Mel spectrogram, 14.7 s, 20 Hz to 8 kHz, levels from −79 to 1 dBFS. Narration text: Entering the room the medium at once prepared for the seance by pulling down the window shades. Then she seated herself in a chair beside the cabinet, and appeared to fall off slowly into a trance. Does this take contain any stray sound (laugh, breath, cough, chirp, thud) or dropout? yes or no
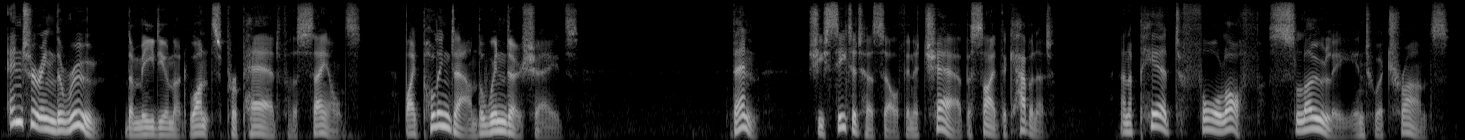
no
